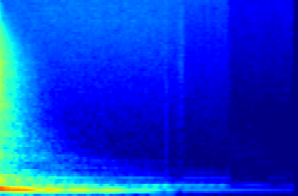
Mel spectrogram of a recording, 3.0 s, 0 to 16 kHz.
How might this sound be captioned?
Middle Tom Of God Wet 009
drum, drumset, kit, middle, pack, realistic, set, tom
